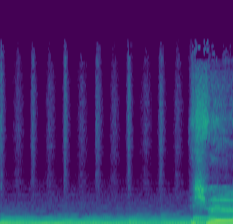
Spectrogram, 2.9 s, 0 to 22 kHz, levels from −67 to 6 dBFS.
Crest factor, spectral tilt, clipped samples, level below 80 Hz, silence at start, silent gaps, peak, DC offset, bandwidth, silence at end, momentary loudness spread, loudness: 16 dB; -5 dB/octave; under 0.1%; -26 dBFS; 0 s; none; -4 dBFS; under 0.1%; 18 kHz; 0 s; 9 LU; -20 LUFS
